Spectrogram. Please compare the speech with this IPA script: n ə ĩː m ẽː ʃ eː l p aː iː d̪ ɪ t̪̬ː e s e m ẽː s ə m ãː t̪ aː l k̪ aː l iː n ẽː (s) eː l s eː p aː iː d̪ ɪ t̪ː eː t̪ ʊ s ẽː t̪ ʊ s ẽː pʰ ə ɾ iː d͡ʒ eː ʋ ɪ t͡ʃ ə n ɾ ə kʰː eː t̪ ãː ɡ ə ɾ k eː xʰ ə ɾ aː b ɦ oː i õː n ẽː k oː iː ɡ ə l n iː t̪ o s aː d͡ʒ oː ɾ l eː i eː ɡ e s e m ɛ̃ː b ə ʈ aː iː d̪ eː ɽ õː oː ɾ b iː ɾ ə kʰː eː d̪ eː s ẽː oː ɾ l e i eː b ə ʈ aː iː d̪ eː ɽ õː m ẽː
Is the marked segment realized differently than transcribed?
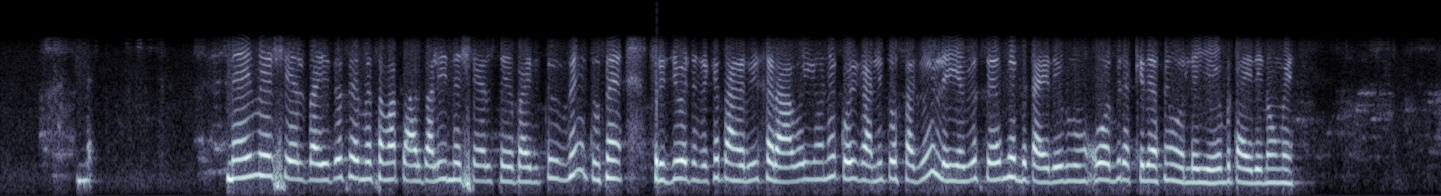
yes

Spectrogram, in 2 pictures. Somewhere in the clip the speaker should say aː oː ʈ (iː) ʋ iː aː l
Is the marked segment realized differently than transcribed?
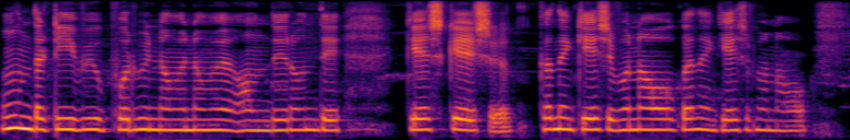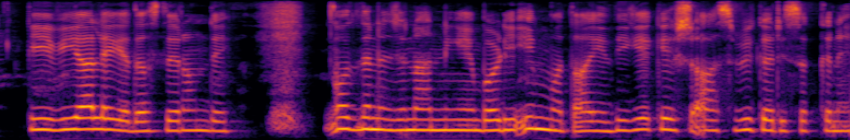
no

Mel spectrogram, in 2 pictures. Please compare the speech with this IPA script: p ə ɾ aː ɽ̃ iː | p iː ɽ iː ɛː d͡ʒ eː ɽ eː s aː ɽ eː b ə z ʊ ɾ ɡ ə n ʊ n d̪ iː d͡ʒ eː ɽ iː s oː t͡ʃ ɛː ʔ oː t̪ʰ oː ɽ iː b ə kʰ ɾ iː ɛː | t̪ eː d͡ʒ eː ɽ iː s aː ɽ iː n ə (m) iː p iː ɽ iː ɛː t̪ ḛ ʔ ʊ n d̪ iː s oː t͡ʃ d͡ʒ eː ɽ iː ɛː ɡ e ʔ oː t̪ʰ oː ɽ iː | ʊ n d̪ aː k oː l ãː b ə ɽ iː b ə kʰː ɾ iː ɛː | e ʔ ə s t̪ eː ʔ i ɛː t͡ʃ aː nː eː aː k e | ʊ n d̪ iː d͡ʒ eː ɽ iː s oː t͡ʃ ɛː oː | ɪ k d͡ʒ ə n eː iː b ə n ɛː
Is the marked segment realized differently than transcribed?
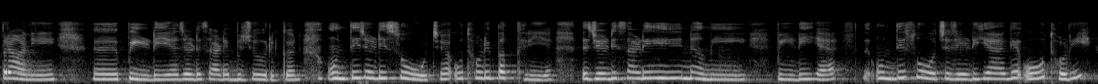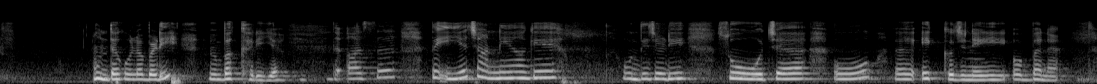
no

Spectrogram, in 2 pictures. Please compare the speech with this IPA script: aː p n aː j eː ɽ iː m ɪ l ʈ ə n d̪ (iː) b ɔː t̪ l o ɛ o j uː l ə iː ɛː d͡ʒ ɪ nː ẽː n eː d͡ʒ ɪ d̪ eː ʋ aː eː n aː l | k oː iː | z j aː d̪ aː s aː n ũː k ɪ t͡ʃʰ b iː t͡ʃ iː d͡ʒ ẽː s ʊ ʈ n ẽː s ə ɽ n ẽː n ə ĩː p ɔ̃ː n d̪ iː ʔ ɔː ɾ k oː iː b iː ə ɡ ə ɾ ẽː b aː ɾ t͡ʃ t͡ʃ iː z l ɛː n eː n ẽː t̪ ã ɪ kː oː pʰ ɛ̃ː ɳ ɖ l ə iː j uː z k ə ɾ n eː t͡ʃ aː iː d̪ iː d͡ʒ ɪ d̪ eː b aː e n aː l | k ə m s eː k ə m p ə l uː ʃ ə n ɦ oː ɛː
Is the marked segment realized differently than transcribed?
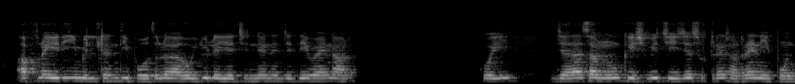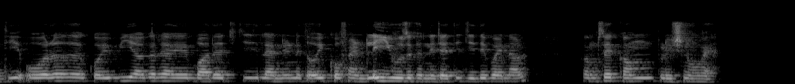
no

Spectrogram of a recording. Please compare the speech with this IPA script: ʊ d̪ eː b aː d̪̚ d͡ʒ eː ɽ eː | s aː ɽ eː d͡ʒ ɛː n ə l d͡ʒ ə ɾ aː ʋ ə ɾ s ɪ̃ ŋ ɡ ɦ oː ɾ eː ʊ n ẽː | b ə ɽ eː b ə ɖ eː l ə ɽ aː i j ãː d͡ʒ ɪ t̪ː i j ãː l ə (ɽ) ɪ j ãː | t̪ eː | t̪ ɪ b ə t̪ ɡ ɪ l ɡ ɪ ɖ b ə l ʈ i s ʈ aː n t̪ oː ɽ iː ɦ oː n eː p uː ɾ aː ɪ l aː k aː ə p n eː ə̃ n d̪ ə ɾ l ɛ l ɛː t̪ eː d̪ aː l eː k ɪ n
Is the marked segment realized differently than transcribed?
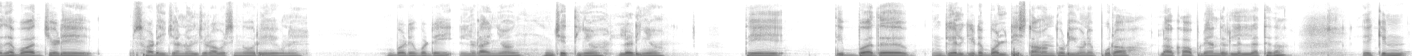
no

